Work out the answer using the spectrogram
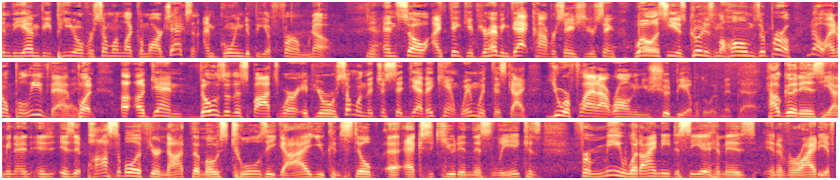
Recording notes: Joins the Nation live from Super Bowl Radio Row.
